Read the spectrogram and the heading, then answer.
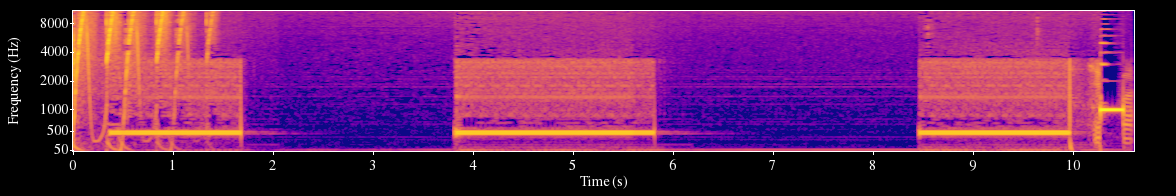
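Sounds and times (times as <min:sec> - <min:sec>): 
steady phone tone in long pulses on the line: 0:00.2 - 0:01.8, 0:03.8 - 0:06.0, 0:08.5 - 0:10.5.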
